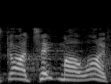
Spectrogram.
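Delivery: a heavy, begging cry; pleading outburst. Retold or imitated. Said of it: "He says".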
